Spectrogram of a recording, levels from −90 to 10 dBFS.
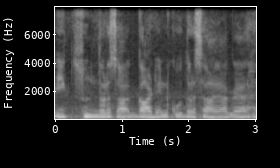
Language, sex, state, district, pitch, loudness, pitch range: Hindi, male, Uttar Pradesh, Hamirpur, 155 Hz, -16 LUFS, 145-160 Hz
